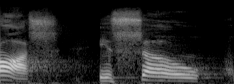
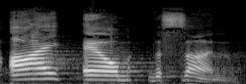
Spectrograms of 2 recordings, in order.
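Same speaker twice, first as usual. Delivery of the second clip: very slow, each word set apart; slow simple statement; 5 dB louder, much slower than usual. Shown as a demonstration. Preacher giving Jesus' simple answer, very slow. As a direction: say it slow and plain. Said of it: "his answer is very simple".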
